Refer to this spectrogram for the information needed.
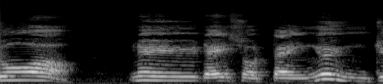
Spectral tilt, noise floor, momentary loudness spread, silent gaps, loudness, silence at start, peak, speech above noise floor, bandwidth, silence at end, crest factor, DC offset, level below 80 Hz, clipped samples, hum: -5.5 dB/octave; -60 dBFS; 10 LU; none; -21 LUFS; 0 s; -6 dBFS; 39 dB; 11.5 kHz; 0 s; 16 dB; under 0.1%; -62 dBFS; under 0.1%; none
